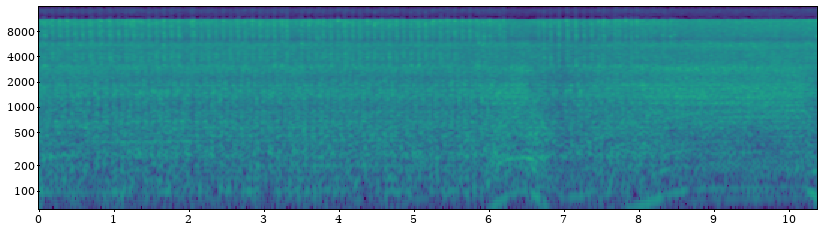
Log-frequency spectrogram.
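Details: 2002 Chevy 2500HD 6.6 L Duramax diesel with Allison 1000 transmission, revved from idle: constant whirring hiss over the idle that climbs with revs; accessory drive noise under diagnosis.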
